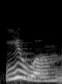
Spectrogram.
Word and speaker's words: Ewan: Tem a Toni Colette tem o Evan, como é que fala o nome dele? – Ewan McGregor.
